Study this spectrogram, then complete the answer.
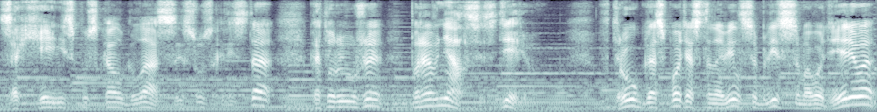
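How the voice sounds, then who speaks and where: A man narrates a children's Bible story with expressive storytelling. His voice sits mid-range but moves lively up and down, with clear music underneath. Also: mid-range voice, normal speed.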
